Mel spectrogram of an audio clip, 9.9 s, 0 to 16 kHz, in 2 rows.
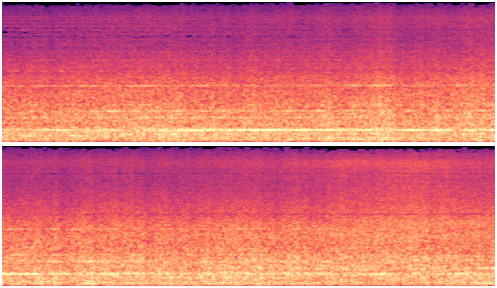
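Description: FS class E.401 electric locomotive passing close by, hauling Intercity coaches: a steady electric whine over the rumble of wheels on the rails.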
